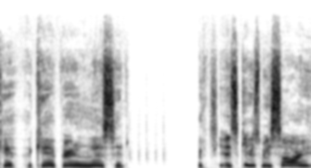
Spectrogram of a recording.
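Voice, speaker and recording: Doing a put-on character voice, a woman squeaks at an extremely high pitch with fairly even intonation, very even loudness and a moderate pace, the sound dry and close with no echo. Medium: game stream. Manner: hesitant, soft.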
